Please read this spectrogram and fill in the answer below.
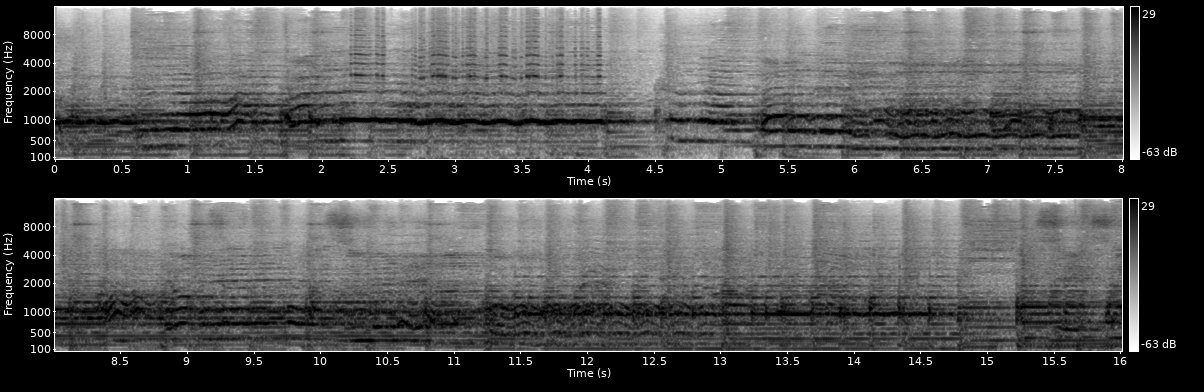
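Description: A woman singing into a microphone with vibrato, over instrumental accompaniment.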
